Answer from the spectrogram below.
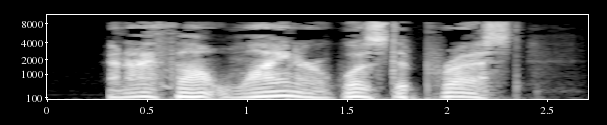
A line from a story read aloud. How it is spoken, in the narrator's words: Seth muttered to Kendra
